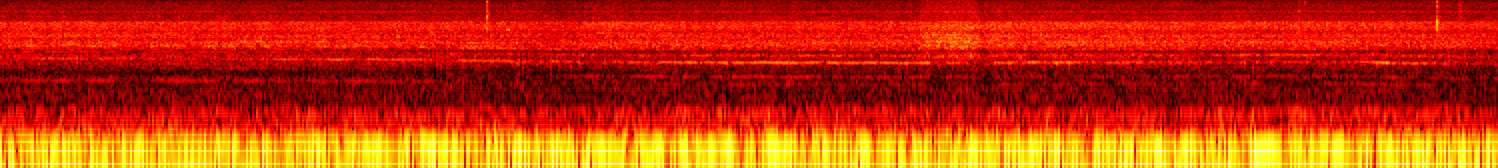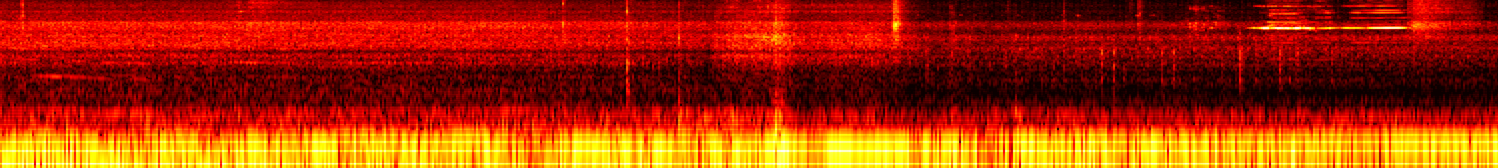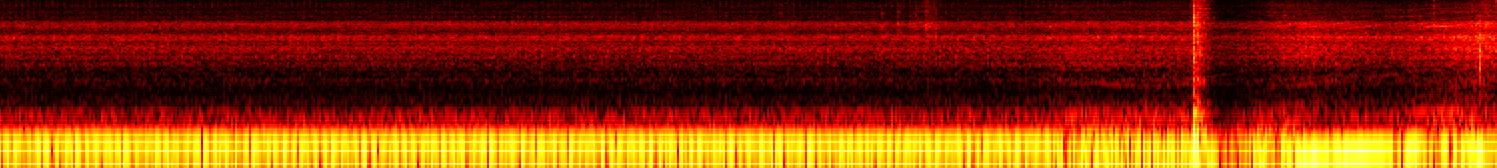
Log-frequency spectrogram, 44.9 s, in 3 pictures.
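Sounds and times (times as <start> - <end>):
tractor engine droning: 0.0 - 44.9
faint wavering whine: 2.6 - 17.7.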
